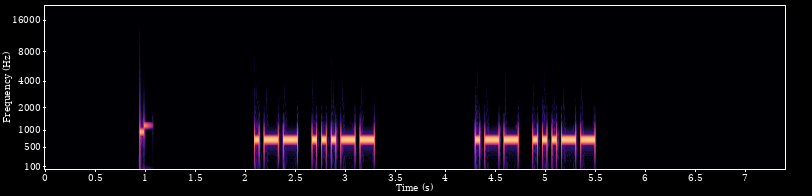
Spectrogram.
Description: Morse code, heard as a keyed tone, about 25 wpm, 700 Hz. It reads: W3 W3
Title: USA Call Sign Prefixes - Repeated 2x - 25wpm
